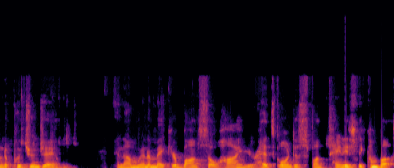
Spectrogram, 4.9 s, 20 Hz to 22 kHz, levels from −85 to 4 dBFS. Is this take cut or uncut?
uncut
